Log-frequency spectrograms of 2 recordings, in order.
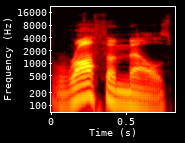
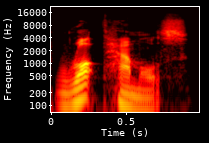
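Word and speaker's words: Rothammel: Everybody we we in America thinks it's Rothl's, but no, it's Rottamls is the uh pronunci I'm told.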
